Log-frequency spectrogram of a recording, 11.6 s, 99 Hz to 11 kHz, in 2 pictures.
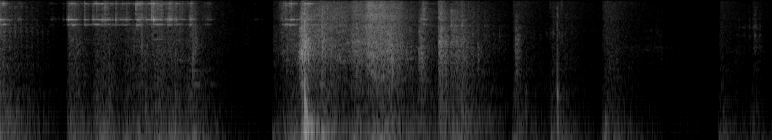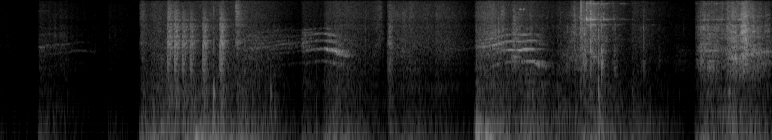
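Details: A blue point mitted Ragdoll kitten, 10 June 2022, gives a few thin, high mews amid rustling and handling noise.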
